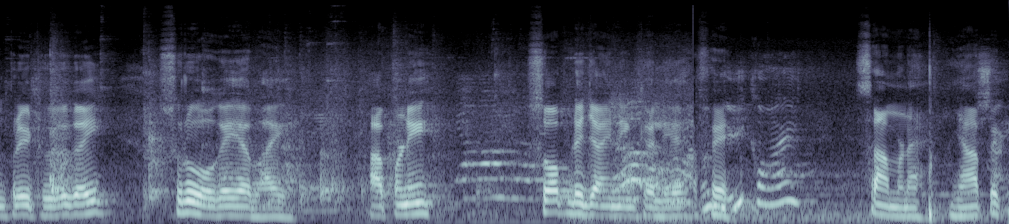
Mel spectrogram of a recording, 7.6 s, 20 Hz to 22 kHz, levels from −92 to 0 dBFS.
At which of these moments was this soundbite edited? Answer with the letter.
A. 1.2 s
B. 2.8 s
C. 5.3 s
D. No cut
C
